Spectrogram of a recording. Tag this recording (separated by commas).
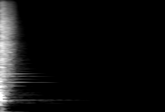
Snare drum, Drum, Percussion, Music, Musical instrument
